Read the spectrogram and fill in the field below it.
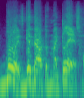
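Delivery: loud, high, slow mock French scolding; poor French accent. Imitated teacher throwing boys out, poor French accent. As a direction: yell in a badly faked French accent. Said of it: "trying to do very poor French accent".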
